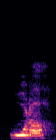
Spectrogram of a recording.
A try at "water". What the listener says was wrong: You're saying it like it's w a d a, water. It's not water.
